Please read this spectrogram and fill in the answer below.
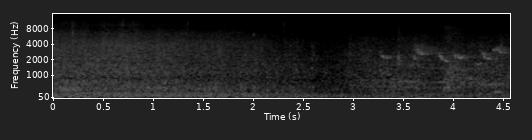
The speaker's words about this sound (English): You can hear the boats leaving the harbour, people out having fun on jet skis, and the helicopters going to the nearby naval base.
